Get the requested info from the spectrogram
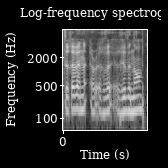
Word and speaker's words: The Revenant: The Revenant wird französisch auch ausgesprochen, weil da geht es auch ein bisschen um französische.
